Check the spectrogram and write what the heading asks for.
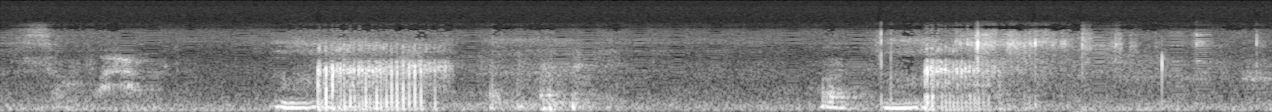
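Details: Tired, sleepy dog snoring loudly while asleep: two loud, rattling inspiratory snores a few seconds apart, with quieter breathing between.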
